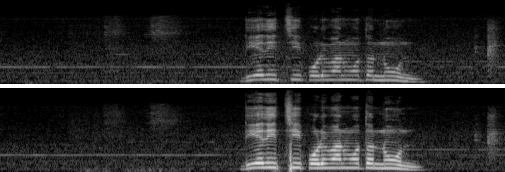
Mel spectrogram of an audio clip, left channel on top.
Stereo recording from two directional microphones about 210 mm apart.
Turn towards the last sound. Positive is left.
turn(degrees=-25)  # may be behind; listen again after turning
